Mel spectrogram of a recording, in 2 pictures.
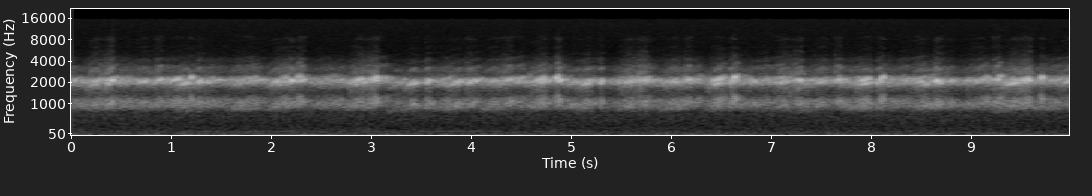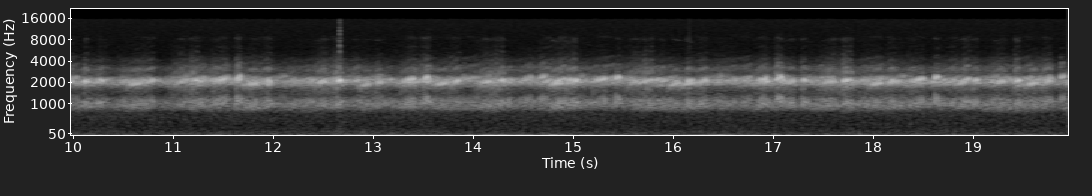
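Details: Many spring frogs call together from a wetland beside a home, recorded live without looping. The continuous shimmering croaks pulse slightly throughout, with one brief sharp click partway through.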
